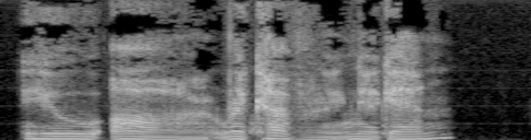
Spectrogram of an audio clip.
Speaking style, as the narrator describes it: she asked kindly

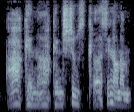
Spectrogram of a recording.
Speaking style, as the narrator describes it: muttered Joseph

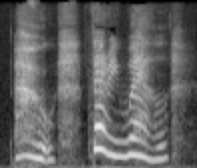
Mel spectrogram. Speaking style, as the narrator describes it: exclaimed Miss Bates

